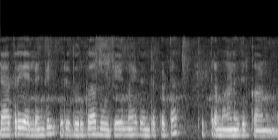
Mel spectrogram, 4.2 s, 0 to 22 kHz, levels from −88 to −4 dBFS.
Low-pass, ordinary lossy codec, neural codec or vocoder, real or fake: 7.2 kHz; none; codec, 44.1 kHz, 7.8 kbps, Pupu-Codec; fake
